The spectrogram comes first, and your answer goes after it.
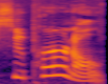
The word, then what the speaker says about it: Supernal: And be like, "Supernal. Rhymes with eternal."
